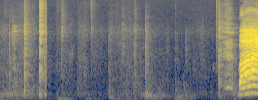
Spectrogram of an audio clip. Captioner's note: footsteps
